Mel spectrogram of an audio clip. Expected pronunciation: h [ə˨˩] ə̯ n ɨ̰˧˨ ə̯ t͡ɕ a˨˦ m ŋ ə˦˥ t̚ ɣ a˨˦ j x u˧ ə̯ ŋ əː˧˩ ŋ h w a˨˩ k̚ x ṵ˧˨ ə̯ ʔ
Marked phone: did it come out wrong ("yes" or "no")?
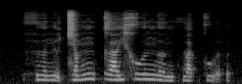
yes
